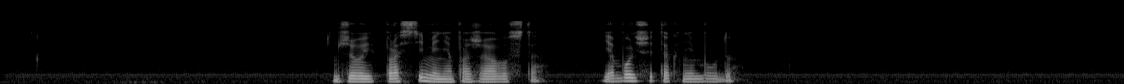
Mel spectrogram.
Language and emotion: Russian, sad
